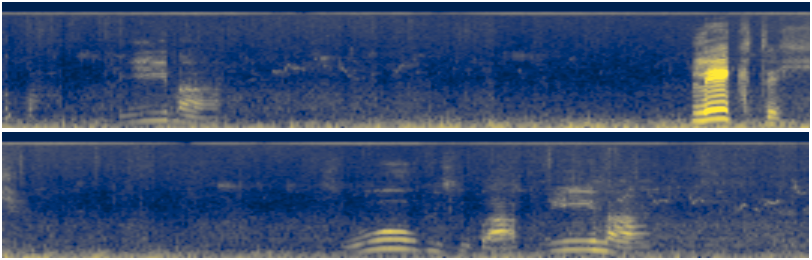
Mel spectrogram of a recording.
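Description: An elderly woman gives short, firm commands to a dog outdoors.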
